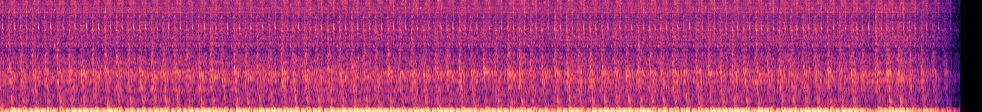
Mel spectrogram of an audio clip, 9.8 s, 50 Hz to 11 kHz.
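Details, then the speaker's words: Yamaha YBR125 single-cylinder CV carburetor, idle 1300-1500 rpm, idle mixture screw at 2 turns: even steady thump at a settled idle with no misses or hunting, then cut off cleanly; normal smooth idle. "the idle is more smoother at 2 turns."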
